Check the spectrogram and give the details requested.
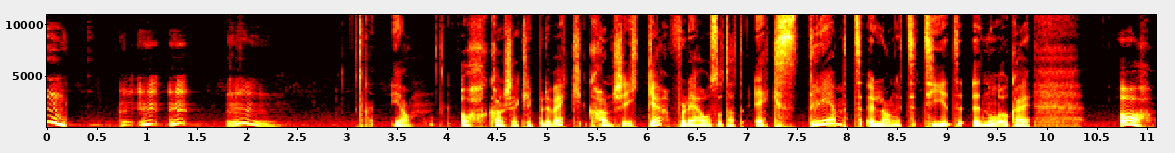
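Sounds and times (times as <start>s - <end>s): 
person clearing throat into a microphone: 0.0s - 2.4s
speech: 3.5s - 11.0s.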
